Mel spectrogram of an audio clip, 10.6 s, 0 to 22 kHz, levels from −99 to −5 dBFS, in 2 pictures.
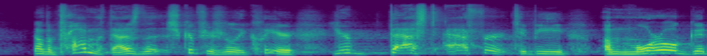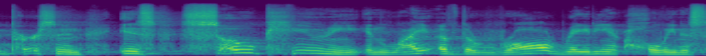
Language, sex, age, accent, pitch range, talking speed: English, male, 30-49, American, 145-210 Hz, 170 wpm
